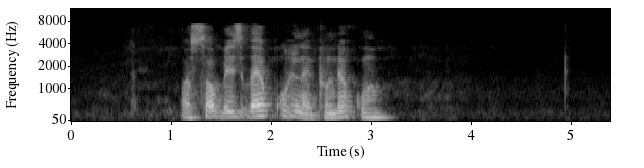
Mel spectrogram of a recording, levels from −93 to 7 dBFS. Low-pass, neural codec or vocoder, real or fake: 7.2 kHz; codec, 16 kHz, 4 kbps, FunCodec, trained on LibriTTS, 50 frames a second; fake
